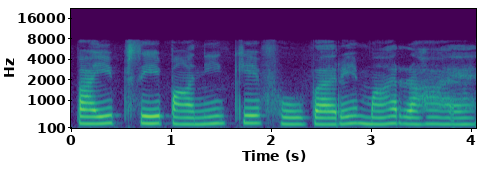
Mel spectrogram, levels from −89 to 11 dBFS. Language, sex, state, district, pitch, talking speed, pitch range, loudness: Hindi, female, Madhya Pradesh, Umaria, 225 Hz, 120 wpm, 215-235 Hz, -18 LUFS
